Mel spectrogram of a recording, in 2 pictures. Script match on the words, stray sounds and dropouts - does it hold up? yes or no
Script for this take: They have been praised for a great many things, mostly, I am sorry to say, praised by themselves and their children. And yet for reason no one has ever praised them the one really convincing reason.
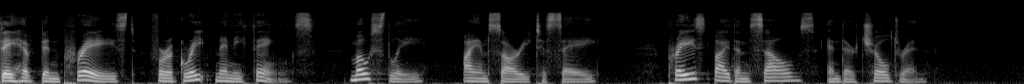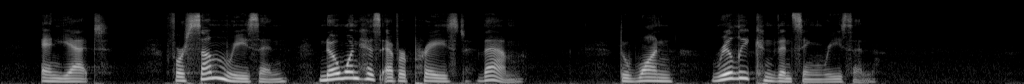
no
